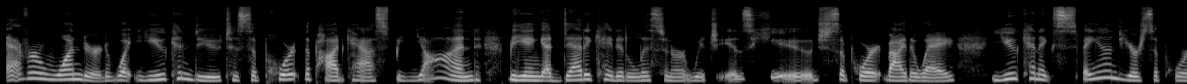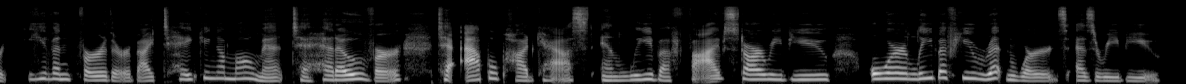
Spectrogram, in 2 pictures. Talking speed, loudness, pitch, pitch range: 135 wpm, -26 LUFS, 210 Hz, 180-245 Hz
